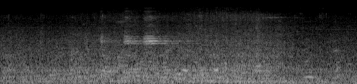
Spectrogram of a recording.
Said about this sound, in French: C'est mardi après-midi et le soleil tape fort sur Dakar, la capitale du Sénégal. Le marché en plein air de Sandaga est comme à son habitude, vibrant et bondé.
